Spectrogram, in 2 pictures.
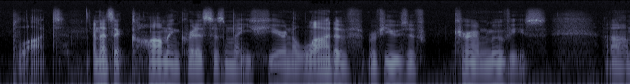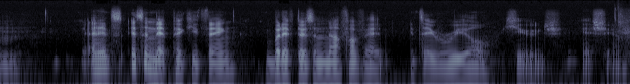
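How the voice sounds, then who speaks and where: A man speaks at a fairly low pitch with fairly even intonation. The pace is moderate and the background quiet. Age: young. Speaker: podcast co-host. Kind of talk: casual chat.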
